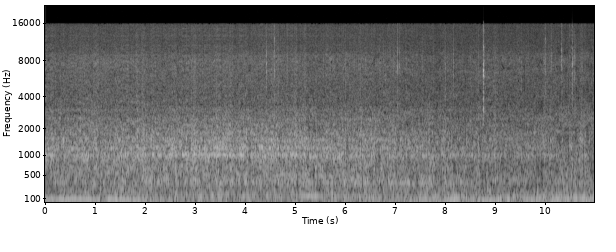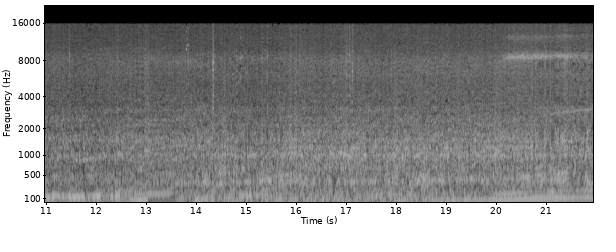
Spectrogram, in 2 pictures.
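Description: Ferrari 308 GTSi's V8 engine heard from inside the cabin while driving, its revs climbing and dropping back around the middle and climbing again near the end, over steady road and wind noise.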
